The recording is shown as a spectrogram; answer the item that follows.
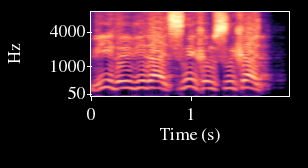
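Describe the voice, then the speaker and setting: A man's voice: sits high, a little slow, pitched above the performer's own voice, low-quality recording. A man as a boisterous jolly landowner. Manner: boisterous, effusive.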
